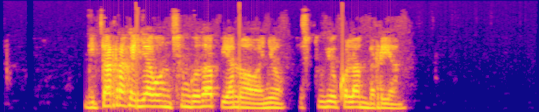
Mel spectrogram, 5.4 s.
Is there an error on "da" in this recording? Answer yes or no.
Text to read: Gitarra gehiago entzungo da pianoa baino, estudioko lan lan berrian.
no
